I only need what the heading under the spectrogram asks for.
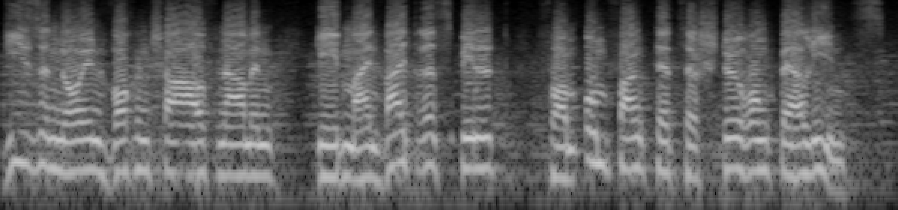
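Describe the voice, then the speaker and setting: An old newsreel narration by a man with a slightly raised pitch, declaiming formally like an announcer. Faint music runs beneath his voice. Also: steady tone, unhurried, a bit bright. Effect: old newsreel narration played from archive.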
